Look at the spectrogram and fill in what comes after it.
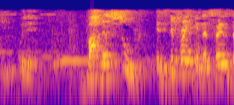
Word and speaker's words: suk: The word anoint in Deuteronomy chapter 28, verse 40 is the word suk. Everybody say suk. – Say suk. It's spelled S-U-K. But sometimes they also spell it S-O-O-K.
